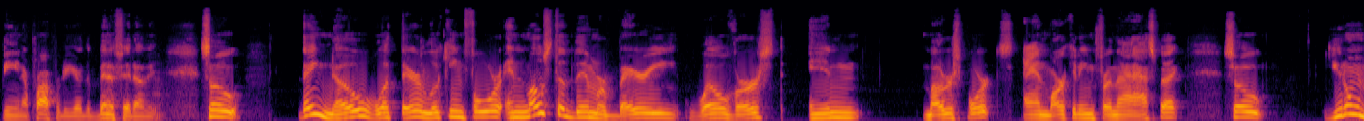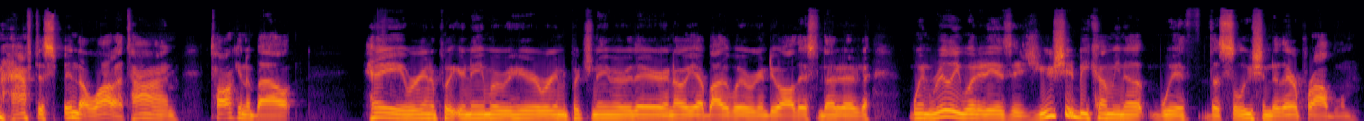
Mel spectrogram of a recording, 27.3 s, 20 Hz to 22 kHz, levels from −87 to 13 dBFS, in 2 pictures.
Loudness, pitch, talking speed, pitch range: -12 LUFS, 130 Hz, 200 wpm, 120-150 Hz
